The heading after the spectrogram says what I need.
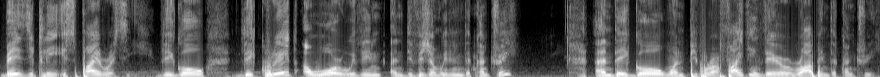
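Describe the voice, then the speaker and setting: A man's voice: mid-range voice, lively intonation, normal speed, warm tone, dry recording. A man from Sudan, giving an insistent, rambling opinion monologue full of restarts and rhetorical questions. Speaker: vlogger.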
